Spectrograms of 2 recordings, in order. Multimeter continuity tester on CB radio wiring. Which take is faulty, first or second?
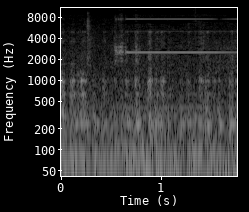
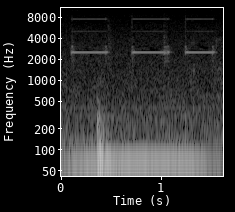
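second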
